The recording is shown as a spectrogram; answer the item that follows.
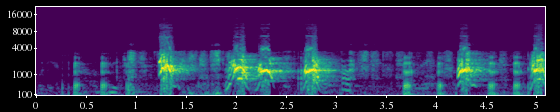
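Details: Pet Yorkshire Terrier going wild over a squeaking toy pig that someone has taken from it: uneven, high sharp barks in quick clusters with throaty growls in the gaps.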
